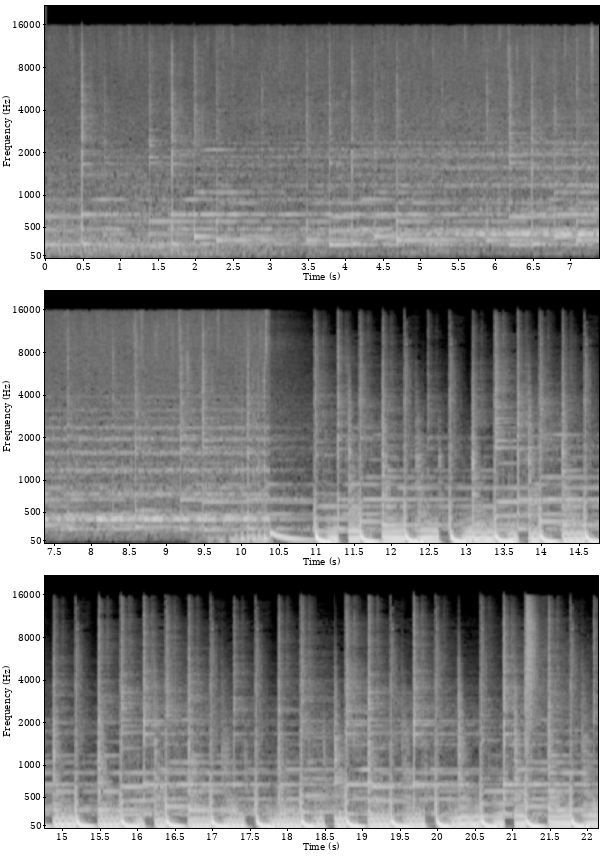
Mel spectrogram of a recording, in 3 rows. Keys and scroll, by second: 8.1 Tab.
